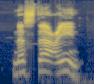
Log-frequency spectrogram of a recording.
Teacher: आइन हलक के दरमियान के हिस्से से निकाल कर पढ़ा जाता है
